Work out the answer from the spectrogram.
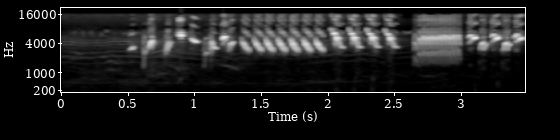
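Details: Wild European goldfinch, praised as the strongest of the 2022 season, delivering a rapid twittering run of bright high notes with a sustained buzzy burst near the end, clean background.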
